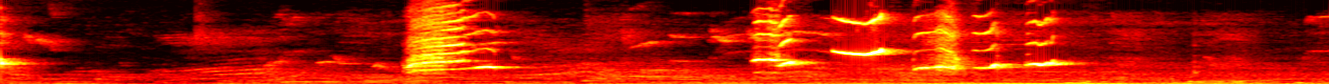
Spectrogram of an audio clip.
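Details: Oriental magpie-robin song used to raise breeding urge: scattered harsh, buzzy bursts and short bright whistles, fairly quiet, against a steady low hum.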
